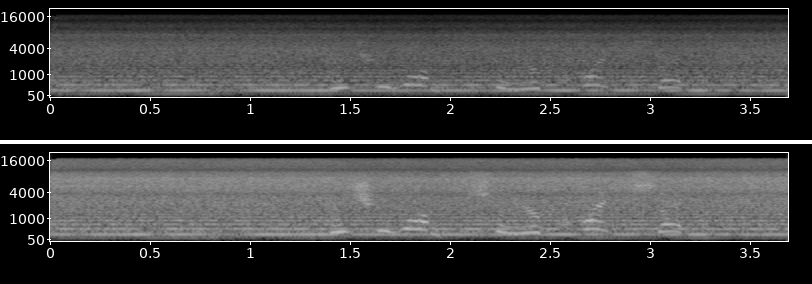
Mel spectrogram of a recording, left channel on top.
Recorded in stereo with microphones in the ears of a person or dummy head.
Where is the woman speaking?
60° right (ahead or behind).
